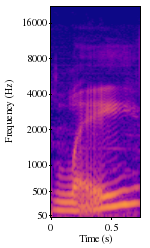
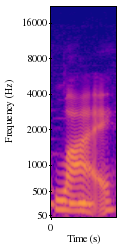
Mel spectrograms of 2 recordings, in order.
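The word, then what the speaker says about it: lye: that soap comes from a a substance called lay I li lie I'm like how do people soap is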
